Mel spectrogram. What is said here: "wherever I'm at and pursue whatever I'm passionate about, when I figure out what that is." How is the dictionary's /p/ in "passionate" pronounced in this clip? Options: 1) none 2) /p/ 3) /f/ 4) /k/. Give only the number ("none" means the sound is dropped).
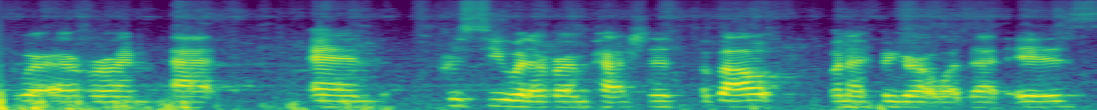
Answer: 2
